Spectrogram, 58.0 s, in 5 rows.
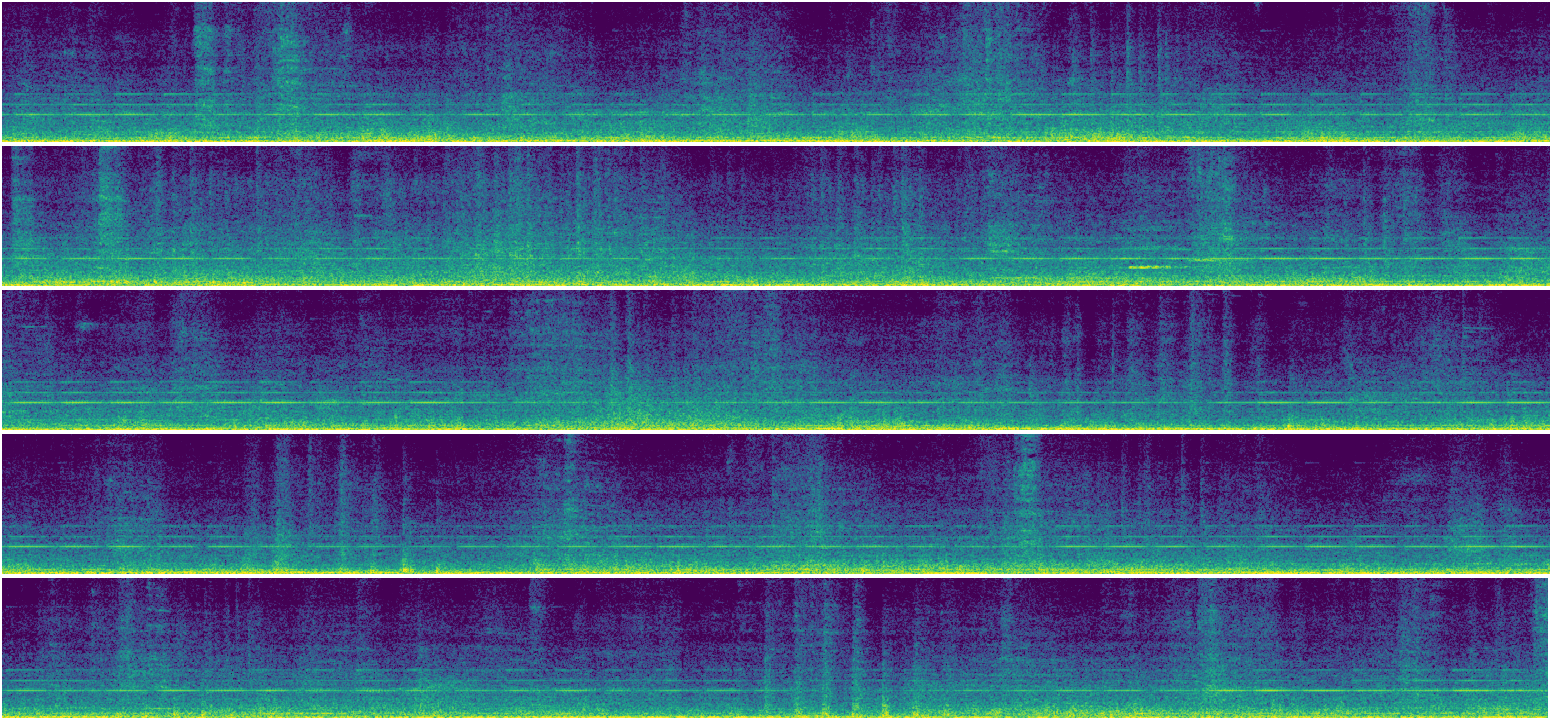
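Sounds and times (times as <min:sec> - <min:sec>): train wheels clacking over rail joints: 0:00.8 - 0:34.3, 0:51.9 - 0:58.0.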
